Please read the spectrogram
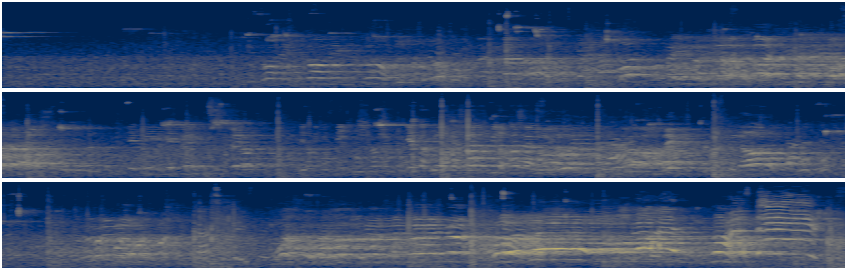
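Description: Voices shouting and talking, echoing in a large sports hall, with scattered knocks of a futsal ball bouncing on the wooden court floor. The voices are loudest near the end.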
